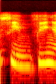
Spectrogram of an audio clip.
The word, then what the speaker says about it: sinfín: Entonces yo sé que sinfín es como una aguda, balompié también es como una aguda, y decimoséptimo es como una esdrújula.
